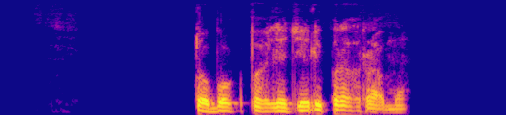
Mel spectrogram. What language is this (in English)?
Belarusian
